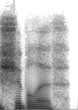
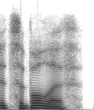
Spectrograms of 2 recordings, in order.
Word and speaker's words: shibboleth: let none pass who could not say shibboleth the ephraimites being of a different tribe could not frame to pronounce the word right but called it's a bulleth which proved them enemies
